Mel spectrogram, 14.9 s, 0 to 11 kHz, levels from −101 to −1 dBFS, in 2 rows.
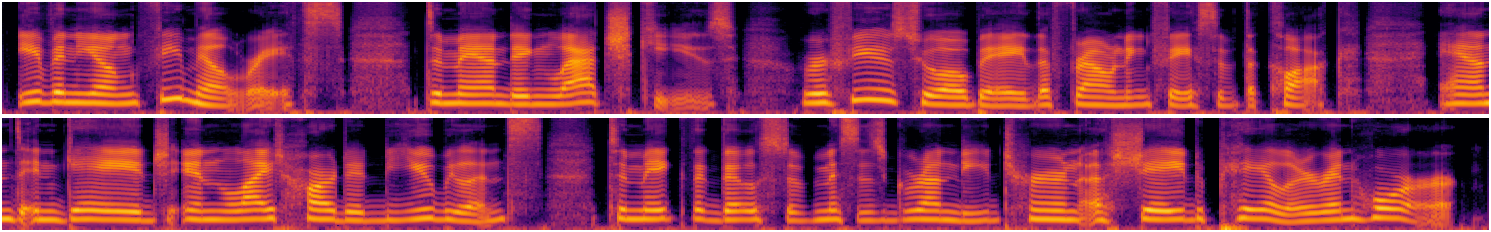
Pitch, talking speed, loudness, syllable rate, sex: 215 Hz, 135 wpm, -22 LUFS, 4.1 syllables/s, female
